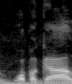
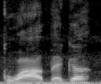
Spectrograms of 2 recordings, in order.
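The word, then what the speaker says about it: Gwabegar: station was part of the wero Wang to Wagar line I'm pretty sure it's pronounced Wagar every time I said the word guaba I was sort of I was sort of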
